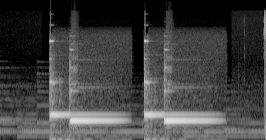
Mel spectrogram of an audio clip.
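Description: Two-tone ding-dong doorbell chime rung twice, about a second and a half apart: each time a higher note followed by a lower note that rings out and fades. A low steady music drone runs underneath.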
